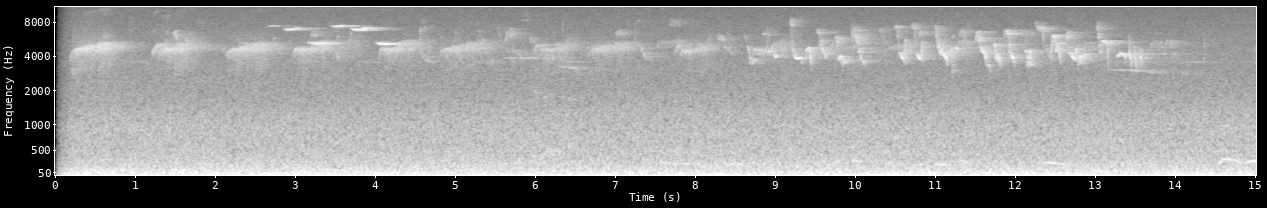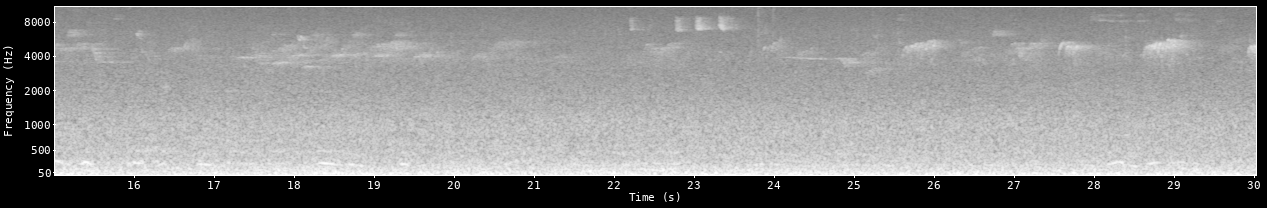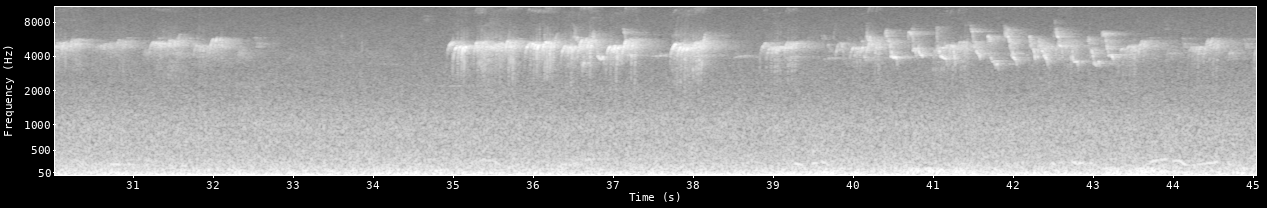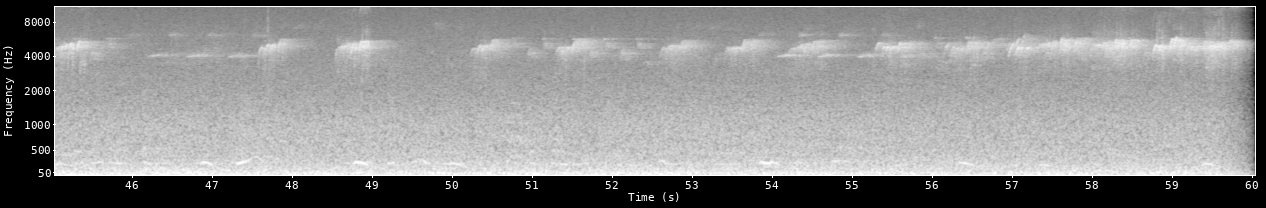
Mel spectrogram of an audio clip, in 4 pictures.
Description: Tit Alley (A walking course where tits frequently sing)
Many birds were singing in the beautiful fresh greenery. Frogs were also singing around the waterside.
When I recorded the soundscape at the tit alley, two women walking at the alley from opposite directions happened to meet about 10 m away from the recording point and started talking.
